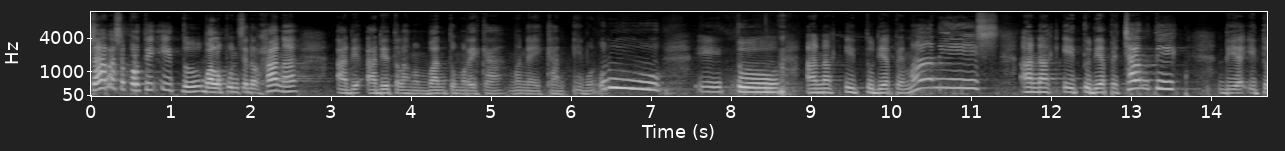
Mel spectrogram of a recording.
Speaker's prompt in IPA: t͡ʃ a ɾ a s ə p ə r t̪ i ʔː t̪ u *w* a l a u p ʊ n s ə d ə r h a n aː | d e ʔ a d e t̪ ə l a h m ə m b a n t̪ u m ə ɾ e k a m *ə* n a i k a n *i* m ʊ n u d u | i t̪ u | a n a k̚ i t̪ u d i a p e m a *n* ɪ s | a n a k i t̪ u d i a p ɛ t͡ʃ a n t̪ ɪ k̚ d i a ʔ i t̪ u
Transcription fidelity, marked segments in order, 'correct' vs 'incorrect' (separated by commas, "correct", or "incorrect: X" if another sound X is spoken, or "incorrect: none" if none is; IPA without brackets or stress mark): correct, correct, correct, correct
